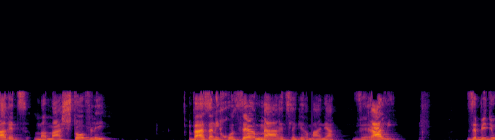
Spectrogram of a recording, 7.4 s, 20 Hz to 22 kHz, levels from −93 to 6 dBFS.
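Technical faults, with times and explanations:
4.68 s, unconcealed Bluetooth headset packet loss: a 15 ms hole in the wideband mSBC speech with abrupt edges, which fits two dropped packets. Nothing fills the gap, unlike concealed loss.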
